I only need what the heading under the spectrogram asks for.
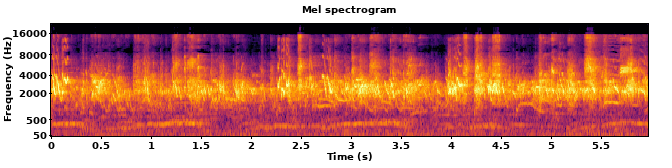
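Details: Budgies housed with a parrot, Larkana, Sindh: steady, crowded high-pitched twittering and scratchy chirps throughout, while quiet low cooing arcs recur in the background.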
